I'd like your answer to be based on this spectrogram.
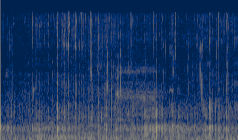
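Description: A dry, fibrous, hand-length natural loofah sponge with a cord loop is squeezed and rubbed right beside the microphone by fingertips wearing rings. The result is a soft, continuous crackling and scratching texture with many small, dry, quick taps and crisp snaps, most of the energy low with faint bright ticks.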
